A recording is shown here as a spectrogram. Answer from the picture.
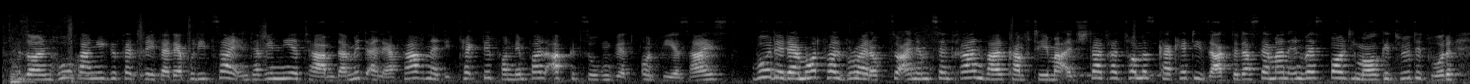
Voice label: Nachrichtensprecherin; The Wire

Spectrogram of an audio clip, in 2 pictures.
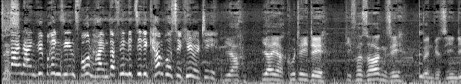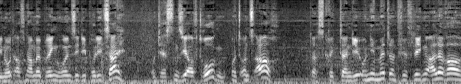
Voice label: Studentin Student; AtlantaMedical

